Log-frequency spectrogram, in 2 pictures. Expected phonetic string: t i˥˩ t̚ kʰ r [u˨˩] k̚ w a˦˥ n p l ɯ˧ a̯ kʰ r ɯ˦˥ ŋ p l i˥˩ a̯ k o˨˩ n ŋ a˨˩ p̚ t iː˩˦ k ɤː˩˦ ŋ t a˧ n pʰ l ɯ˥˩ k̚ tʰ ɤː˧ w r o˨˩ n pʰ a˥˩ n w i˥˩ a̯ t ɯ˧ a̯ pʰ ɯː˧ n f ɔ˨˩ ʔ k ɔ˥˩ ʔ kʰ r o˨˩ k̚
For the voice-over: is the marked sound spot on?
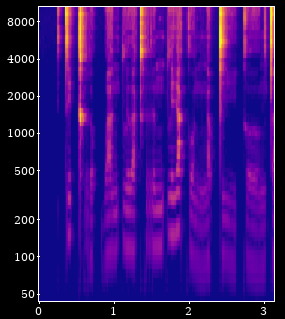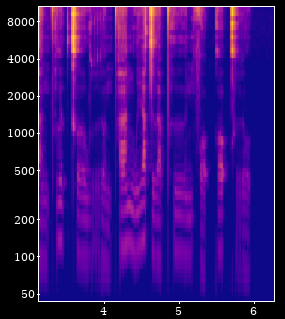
no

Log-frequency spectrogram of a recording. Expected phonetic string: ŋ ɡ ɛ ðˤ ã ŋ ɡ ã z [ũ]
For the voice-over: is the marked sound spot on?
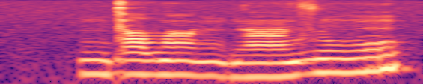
yes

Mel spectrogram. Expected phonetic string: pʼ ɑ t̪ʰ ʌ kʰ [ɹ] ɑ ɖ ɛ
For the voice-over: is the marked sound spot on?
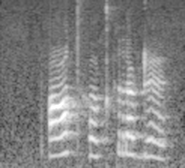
no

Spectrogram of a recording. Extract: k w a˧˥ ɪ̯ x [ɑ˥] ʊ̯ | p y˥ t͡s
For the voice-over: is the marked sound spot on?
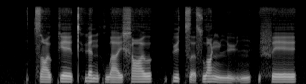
yes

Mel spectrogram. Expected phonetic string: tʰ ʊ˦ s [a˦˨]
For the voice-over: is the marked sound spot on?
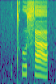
yes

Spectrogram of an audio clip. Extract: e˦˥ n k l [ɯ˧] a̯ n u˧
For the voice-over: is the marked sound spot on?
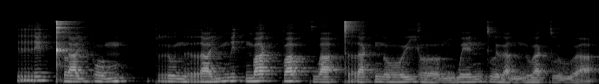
no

